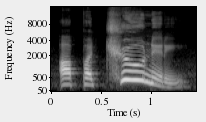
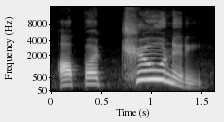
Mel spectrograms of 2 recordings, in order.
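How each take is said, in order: No difference in how they are said.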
